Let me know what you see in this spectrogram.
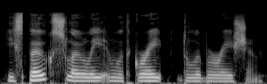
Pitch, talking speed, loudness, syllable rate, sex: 165 Hz, 155 wpm, -19 LUFS, 5.3 syllables/s, female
